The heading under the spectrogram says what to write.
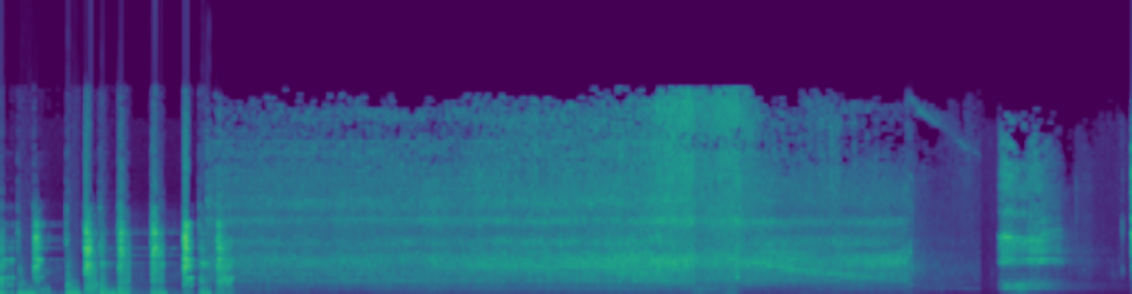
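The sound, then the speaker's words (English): A vacuum cleaner hoovering a dusty place drones loudly and steadily for several seconds, its motor whine then sliding down in pitch as it powers off, after a few quick rhythmic thumps at the start. “It's not half dusty in here, you know. When did the last hoover it out?”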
